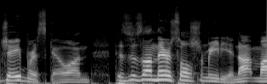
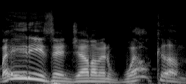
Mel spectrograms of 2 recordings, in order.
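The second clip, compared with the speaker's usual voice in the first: voice cracking. Opening a show while still sick: voice cracking. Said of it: "Cracked again".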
